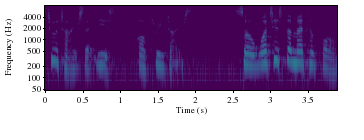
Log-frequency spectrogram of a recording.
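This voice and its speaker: Slow-paced woman teaching Buddhist scripture. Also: medium pitch, expressive, slight background noise. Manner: unhurried, questions the class, laughs often. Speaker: Buddhist nun teaching a sutta study class. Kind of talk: interactive Dharma talk.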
